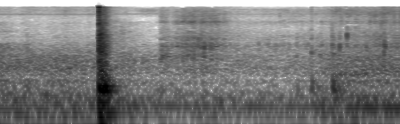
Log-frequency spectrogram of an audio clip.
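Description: A single sharp click about half a second in, over a faint steady hum.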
